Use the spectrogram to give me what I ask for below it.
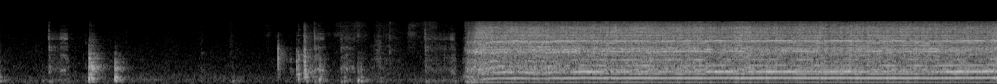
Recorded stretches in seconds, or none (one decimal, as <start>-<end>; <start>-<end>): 0.0-2.6; 3.2-4.7; 6.1-10.0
